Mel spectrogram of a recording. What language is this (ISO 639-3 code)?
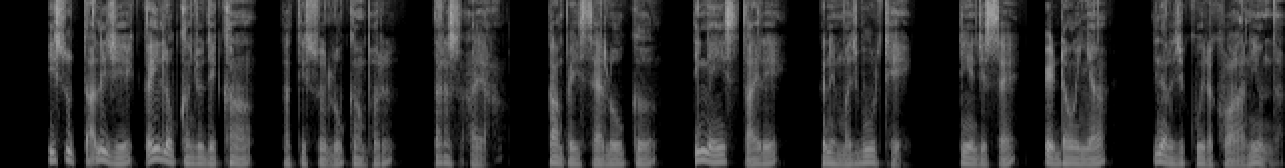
kfs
